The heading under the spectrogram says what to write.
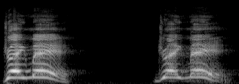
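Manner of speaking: imitating a mixtape hype shout; retold hype shout. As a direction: shout it like a rapper hyping up a mixtape intro. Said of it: "So at the beginning of the tape, he".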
